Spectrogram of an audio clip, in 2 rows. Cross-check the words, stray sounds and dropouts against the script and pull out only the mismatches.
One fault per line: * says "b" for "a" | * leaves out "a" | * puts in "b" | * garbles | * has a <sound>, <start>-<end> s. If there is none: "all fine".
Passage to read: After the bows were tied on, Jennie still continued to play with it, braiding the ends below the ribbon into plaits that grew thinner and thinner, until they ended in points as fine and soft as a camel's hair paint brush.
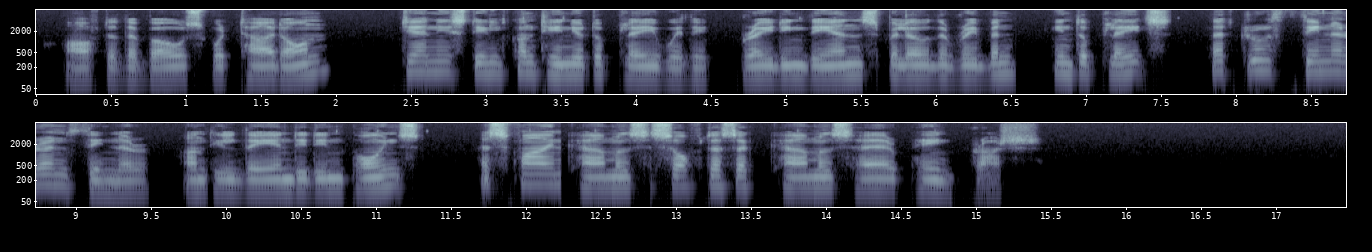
* says "camel's" for "and"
